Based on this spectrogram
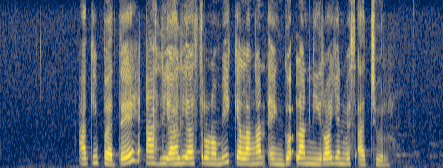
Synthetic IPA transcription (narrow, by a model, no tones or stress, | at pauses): ʔakib̥ä̤t̪eʔaɦliahliast̪ɾonomikelaŋanɛŋɡɔʔlanŋiɾɔjɛnwɪsa̰d̥ʒ̥ʊ̤r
